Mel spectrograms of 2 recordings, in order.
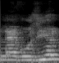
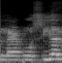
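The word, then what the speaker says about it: Lavoisier: हिंदी में आप देखेंगे तो लैवोसियर लिखा हुआ है, स्पेलिंग होती है या साई, तो या साई को आप प्रोनाउंसिएशन जा होता है, ध्यान रखिएगा।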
